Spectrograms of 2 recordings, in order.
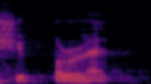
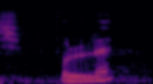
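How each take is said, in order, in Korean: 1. 이 단어는 'sh' 소리로 시작합니다. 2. 이 단어는 's' 소리로 시작합니다. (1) "쉿벌렛 해봐" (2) "발음을 잘 못하는 거야? 티가 나는 거야?"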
